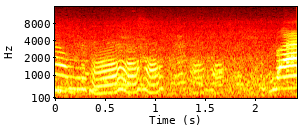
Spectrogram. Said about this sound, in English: Meet Boss the cat. She's mastered the beckoning gesture of a Japanese lucky cat, and she picks out lucky lottery cards for her human.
